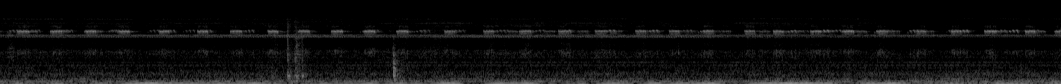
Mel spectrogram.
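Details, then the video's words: Grass insects heard as study-session white noise; rapid high pulsed chirping roughly three per second above a constant shrill tone and low rumble, with two brief clicks midway. "풀벌레 소리"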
